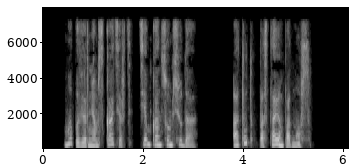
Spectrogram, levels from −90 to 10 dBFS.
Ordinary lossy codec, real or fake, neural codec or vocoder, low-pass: MP3, 64 kbps; real; none; 7.2 kHz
